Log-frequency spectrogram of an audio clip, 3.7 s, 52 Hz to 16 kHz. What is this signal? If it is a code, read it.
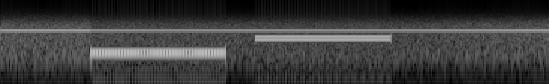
Aircraft SELCAL, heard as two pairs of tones, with a steady whistle near 1950 Hz. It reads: DE-PR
